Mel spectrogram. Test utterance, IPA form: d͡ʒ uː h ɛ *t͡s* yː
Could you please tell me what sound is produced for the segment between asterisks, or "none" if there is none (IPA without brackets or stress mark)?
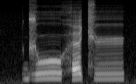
t͡ɕ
